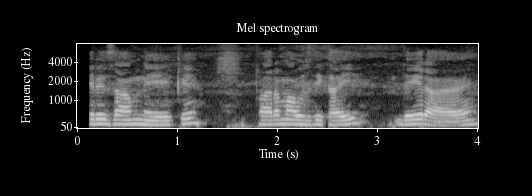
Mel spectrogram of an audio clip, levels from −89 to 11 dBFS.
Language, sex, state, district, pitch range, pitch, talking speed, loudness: Hindi, male, Haryana, Rohtak, 145-165 Hz, 150 Hz, 135 wpm, -14 LUFS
